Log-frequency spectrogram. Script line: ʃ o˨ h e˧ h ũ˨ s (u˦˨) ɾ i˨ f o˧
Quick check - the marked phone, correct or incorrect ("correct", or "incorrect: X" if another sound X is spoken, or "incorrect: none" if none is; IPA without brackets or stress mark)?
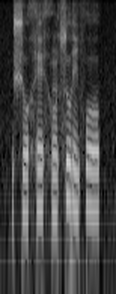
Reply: incorrect: u˧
